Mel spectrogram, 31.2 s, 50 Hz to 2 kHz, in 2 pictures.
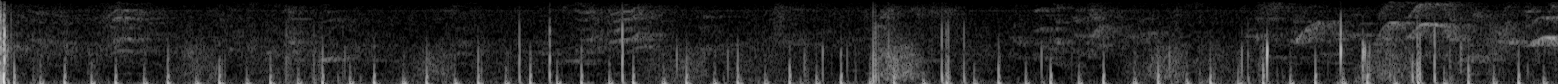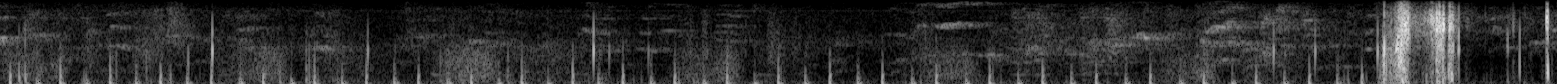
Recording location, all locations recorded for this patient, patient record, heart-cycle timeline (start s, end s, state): pulmonary valve (PV)
aortic valve (AV)+pulmonary valve (PV)+tricuspid valve (TV)+mitral valve (MV)
#Age: Child
#Sex: Female
#Height: 111.0 cm
#Weight: 20.3 kg
#Pregnancy status: False
#Murmur: Absent
#Murmur locations: nan
#Most audible location: nan
#Systolic murmur timing: nan
#Systolic murmur shape: nan
#Systolic murmur grading: nan
#Systolic murmur pitch: nan
#Systolic murmur quality: nan
#Diastolic murmur timing: nan
#Diastolic murmur shape: nan
#Diastolic murmur grading: nan
#Diastolic murmur pitch: nan
#Diastolic murmur quality: nan
#Outcome: Abnormal
#Campaign: 2014 screening campaign
0.00	0.38	unannotated
0.38	0.48	S1
0.48	0.62	systole
0.62	0.72	S2
0.72	0.90	diastole
0.90	1.00	S1
1.00	1.14	systole
1.14	1.22	S2
1.22	1.42	diastole
1.42	1.52	S1
1.52	1.66	systole
1.66	1.76	S2
1.76	1.94	diastole
1.94	2.06	S1
2.06	2.18	systole
2.18	2.28	S2
2.28	2.46	diastole
2.46	2.56	S1
2.56	2.68	systole
2.68	2.78	S2
2.78	2.96	diastole
2.96	3.06	S1
3.06	3.20	systole
3.20	3.30	S2
3.30	3.48	diastole
3.48	3.58	S1
3.58	3.72	systole
3.72	3.82	S2
3.82	4.00	diastole
4.00	4.12	S1
4.12	4.24	systole
4.24	4.34	S2
4.34	4.52	diastole
4.52	4.64	S1
4.64	4.76	systole
4.76	4.86	S2
4.86	5.04	diastole
5.04	5.14	S1
5.14	5.28	systole
5.28	5.38	S2
5.38	5.54	diastole
5.54	5.66	S1
5.66	5.80	systole
5.80	5.88	S2
5.88	6.08	diastole
6.08	6.18	S1
6.18	6.30	systole
6.30	6.40	S2
6.40	6.60	diastole
6.60	6.72	S1
6.72	6.84	systole
6.84	6.94	S2
6.94	7.12	diastole
7.12	7.24	S1
7.24	7.36	systole
7.36	7.46	S2
7.46	7.64	diastole
7.64	7.74	S1
7.74	7.88	systole
7.88	7.96	S2
7.96	8.14	diastole
8.14	8.26	S1
8.26	8.38	systole
8.38	8.48	S2
8.48	8.68	diastole
8.68	8.82	S1
8.82	8.92	systole
8.92	9.02	S2
9.02	9.20	diastole
9.20	9.32	S1
9.32	9.44	systole
9.44	9.54	S2
9.54	9.72	diastole
9.72	9.82	S1
9.82	9.96	systole
9.96	10.06	S2
10.06	10.24	diastole
10.24	10.34	S1
10.34	10.48	systole
10.48	10.58	S2
10.58	10.78	diastole
10.78	10.88	S1
10.88	11.02	systole
11.02	11.10	S2
11.10	11.32	diastole
11.32	11.42	S1
11.42	11.56	systole
11.56	11.66	S2
11.66	11.84	diastole
11.84	11.94	S1
11.94	12.08	systole
12.08	12.18	S2
12.18	12.36	diastole
12.36	12.48	S1
12.48	12.62	systole
12.62	12.72	S2
12.72	12.88	diastole
12.88	12.98	S1
12.98	13.12	systole
13.12	13.22	S2
13.22	13.40	diastole
13.40	13.50	S1
13.50	13.64	systole
13.64	13.74	S2
13.74	13.92	diastole
13.92	14.02	S1
14.02	14.16	systole
14.16	14.26	S2
14.26	14.42	diastole
14.42	14.54	S1
14.54	14.66	systole
14.66	14.76	S2
14.76	14.92	diastole
14.92	15.02	S1
15.02	15.16	systole
15.16	15.26	S2
15.26	15.42	diastole
15.42	15.52	S1
15.52	15.66	systole
15.66	15.74	S2
15.74	15.94	diastole
15.94	16.04	S1
16.04	16.16	systole
16.16	16.26	S2
16.26	16.42	diastole
16.42	16.52	S1
16.52	16.66	systole
16.66	16.76	S2
16.76	16.92	diastole
16.92	17.02	S1
17.02	17.16	systole
17.16	17.26	S2
17.26	17.44	diastole
17.44	17.54	S1
17.54	17.68	systole
17.68	17.76	S2
17.76	17.96	diastole
17.96	18.06	S1
18.06	18.20	systole
18.20	18.28	S2
18.28	18.46	diastole
18.46	18.58	S1
18.58	18.70	systole
18.70	18.80	S2
18.80	18.98	diastole
18.98	19.08	S1
19.08	19.22	systole
19.22	19.32	S2
19.32	19.50	diastole
19.50	19.60	S1
19.60	19.74	systole
19.74	19.84	S2
19.84	20.02	diastole
20.02	20.14	S1
20.14	20.26	systole
20.26	20.36	S2
20.36	20.54	diastole
20.54	20.66	S1
20.66	20.78	systole
20.78	20.88	S2
20.88	21.04	diastole
21.04	21.14	S1
21.14	21.28	systole
21.28	21.38	S2
21.38	21.54	diastole
21.54	21.64	S1
21.64	21.78	systole
21.78	21.88	S2
21.88	22.06	diastole
22.06	22.16	S1
22.16	22.30	systole
22.30	22.40	S2
22.40	22.60	diastole
22.60	22.70	S1
22.70	22.84	systole
22.84	22.94	S2
22.94	23.12	diastole
23.12	23.22	S1
23.22	23.34	systole
23.34	23.44	S2
23.44	23.62	diastole
23.62	23.72	S1
23.72	23.86	systole
23.86	23.94	S2
23.94	24.14	diastole
24.14	24.24	S1
24.24	24.38	systole
24.38	24.48	S2
24.48	24.68	diastole
24.68	24.78	S1
24.78	24.92	systole
24.92	25.02	S2
25.02	25.22	diastole
25.22	25.32	S1
25.32	25.46	systole
25.46	25.56	S2
25.56	25.74	diastole
25.74	25.86	S1
25.86	25.98	systole
25.98	26.08	S2
26.08	26.28	diastole
26.28	26.38	S1
26.38	26.52	systole
26.52	26.62	S2
26.62	26.82	diastole
26.82	26.92	S1
26.92	27.06	systole
27.06	27.14	S2
27.14	27.36	diastole
27.36	27.48	S1
27.48	27.60	systole
27.60	27.70	S2
27.70	27.88	diastole
27.88	27.98	S1
27.98	28.12	systole
28.12	28.22	S2
28.22	28.40	diastole
28.40	28.50	S1
28.50	28.66	systole
28.66	28.74	S2
28.74	28.93	diastole
28.93	31.15	unannotated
